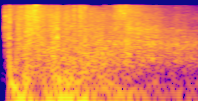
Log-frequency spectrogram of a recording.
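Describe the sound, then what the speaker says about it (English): Hand cannon gunfire in Fortnite Creative mode, a loud sharp blast with a ringing, echoing tail that fades over about a second, heard alone without talk. "I have a hand cannon."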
